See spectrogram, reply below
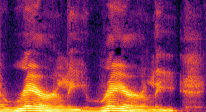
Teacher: que tem dois R's enrolados em rarely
